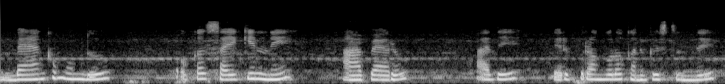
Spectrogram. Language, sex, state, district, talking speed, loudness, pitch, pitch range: Telugu, female, Telangana, Mahabubabad, 85 wpm, -12 LUFS, 245 Hz, 230-300 Hz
